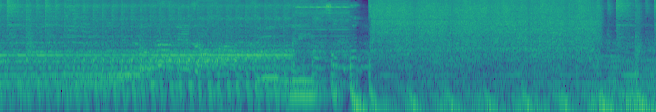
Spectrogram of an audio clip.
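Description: Electronic dance music from a live DJ mix: held synth chords for the first four seconds or so, then a short dip and the drop hits with heavy pulsing bass and a bright wash of noise.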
